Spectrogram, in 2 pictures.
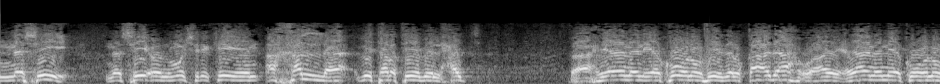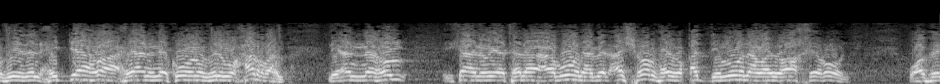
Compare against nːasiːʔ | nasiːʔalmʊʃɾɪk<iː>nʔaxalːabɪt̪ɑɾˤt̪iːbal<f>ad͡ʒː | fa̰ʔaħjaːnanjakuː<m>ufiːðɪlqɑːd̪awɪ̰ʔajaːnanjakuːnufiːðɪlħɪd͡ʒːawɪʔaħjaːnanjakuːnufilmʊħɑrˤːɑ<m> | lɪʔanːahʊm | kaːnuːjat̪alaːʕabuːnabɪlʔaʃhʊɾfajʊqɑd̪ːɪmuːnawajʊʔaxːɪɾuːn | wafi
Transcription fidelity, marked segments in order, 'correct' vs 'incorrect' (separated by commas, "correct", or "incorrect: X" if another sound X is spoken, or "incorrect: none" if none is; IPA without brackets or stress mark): correct, incorrect: ħ, incorrect: n, correct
